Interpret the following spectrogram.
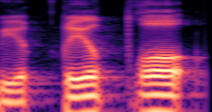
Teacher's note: قاف کو موٹا، قا کو موٹا اور طا پہ قلقلہ بھی کریں گے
